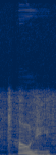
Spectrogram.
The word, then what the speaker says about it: Taney: county maryland taney olas okay is pronounced tony came from a wealthy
